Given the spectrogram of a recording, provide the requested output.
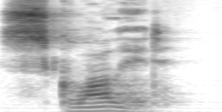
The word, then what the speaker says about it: squalid: Emphasize the first syllable, it's pronounced squalid.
